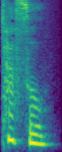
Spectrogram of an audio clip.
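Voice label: "tassel", British English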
